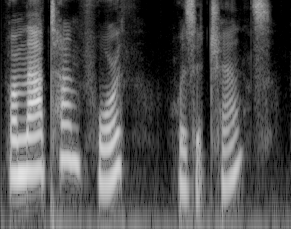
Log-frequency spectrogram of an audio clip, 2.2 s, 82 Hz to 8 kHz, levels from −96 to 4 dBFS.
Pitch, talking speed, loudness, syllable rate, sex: 255 Hz, 190 wpm, -20 LUFS, 4.6 syllables/s, female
